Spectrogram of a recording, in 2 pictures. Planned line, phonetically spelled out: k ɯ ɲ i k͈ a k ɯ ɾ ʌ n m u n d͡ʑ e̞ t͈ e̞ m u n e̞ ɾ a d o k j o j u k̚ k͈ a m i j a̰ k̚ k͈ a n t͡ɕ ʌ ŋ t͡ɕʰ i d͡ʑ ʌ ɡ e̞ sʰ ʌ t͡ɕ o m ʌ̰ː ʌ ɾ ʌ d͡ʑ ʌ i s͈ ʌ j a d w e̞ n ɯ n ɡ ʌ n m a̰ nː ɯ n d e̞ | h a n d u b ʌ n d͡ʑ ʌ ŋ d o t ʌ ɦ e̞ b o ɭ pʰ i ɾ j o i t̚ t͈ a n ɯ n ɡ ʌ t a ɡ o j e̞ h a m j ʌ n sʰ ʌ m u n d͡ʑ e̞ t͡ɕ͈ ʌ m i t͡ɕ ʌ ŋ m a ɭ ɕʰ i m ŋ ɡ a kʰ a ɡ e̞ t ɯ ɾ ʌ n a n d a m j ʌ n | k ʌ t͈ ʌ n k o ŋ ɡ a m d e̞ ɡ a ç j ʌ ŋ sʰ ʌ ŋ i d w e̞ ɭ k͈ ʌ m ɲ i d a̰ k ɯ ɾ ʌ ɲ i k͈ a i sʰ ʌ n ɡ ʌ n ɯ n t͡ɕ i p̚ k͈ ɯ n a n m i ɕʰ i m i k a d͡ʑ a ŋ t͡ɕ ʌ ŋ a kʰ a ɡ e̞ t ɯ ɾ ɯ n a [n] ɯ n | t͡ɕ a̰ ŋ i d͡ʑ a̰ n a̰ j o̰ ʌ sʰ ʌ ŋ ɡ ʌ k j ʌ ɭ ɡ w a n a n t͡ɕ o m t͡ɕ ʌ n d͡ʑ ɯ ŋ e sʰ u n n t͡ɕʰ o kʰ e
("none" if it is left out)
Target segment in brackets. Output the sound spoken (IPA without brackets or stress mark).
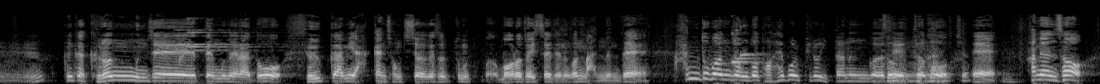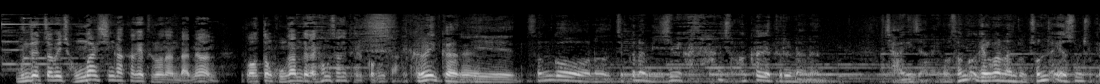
n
